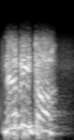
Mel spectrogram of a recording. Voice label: voice message charged, crew tanks czech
